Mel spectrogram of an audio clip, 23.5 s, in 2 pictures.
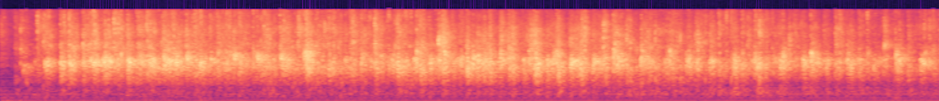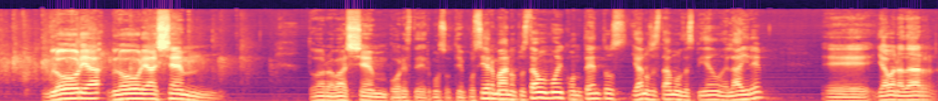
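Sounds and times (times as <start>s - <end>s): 
crowd applause: 0.0s - 14.9s
speech: 12.3s - 14.6s, 15.6s - 21.4s, 22.0s - 23.4s.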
